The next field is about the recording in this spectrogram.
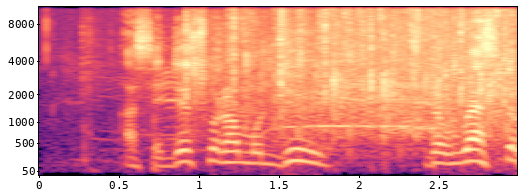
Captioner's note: audience applauding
